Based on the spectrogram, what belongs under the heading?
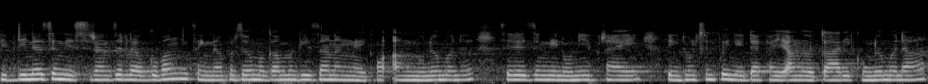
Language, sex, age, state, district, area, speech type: Bodo, female, 18-30, Assam, Chirang, rural, spontaneous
